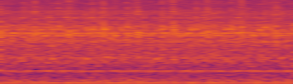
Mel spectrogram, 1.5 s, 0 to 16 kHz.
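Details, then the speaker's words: 2004 Blue Bird All American 72-passenger school bus, Cat diesel, warm after running about an hour, not overheated: steady, even low diesel idle rumble with a faint constant hum, no knocking or hunting; sounds good. "motor sounds good it's been running for about an hour"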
